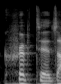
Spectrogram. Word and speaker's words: cryptids: I used to think they were called cryptoids for the longest time. I've called them cryptoids. So they're like, oh, it's cryptids. I've been saying it wrong for 10 years.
